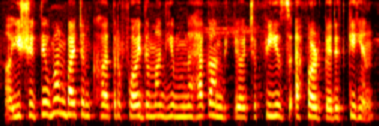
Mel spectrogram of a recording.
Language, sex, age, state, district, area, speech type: Kashmiri, female, 18-30, Jammu and Kashmir, Budgam, rural, spontaneous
